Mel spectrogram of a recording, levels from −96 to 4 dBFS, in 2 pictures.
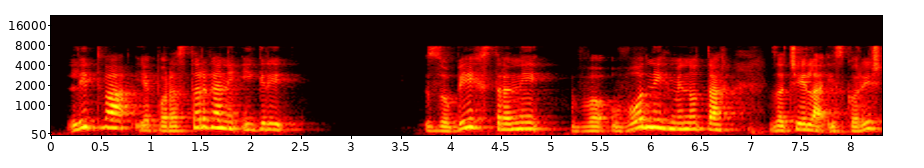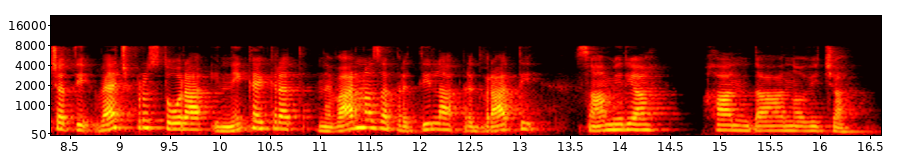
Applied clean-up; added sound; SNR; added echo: neural mask model Resemble Enhance denoiser.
